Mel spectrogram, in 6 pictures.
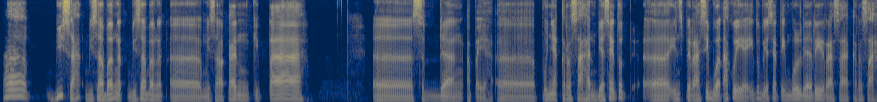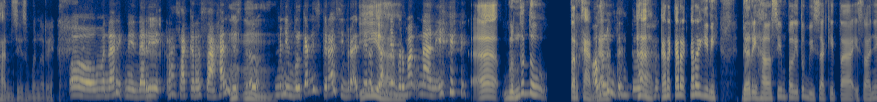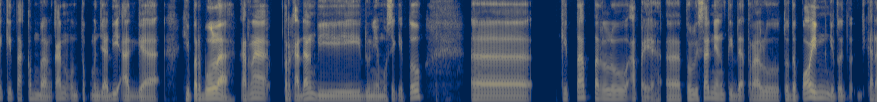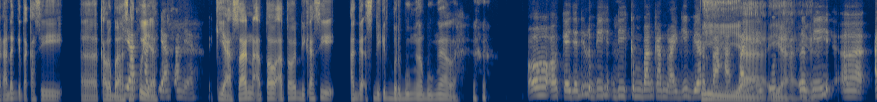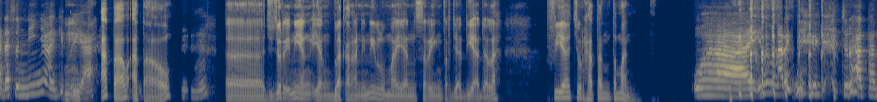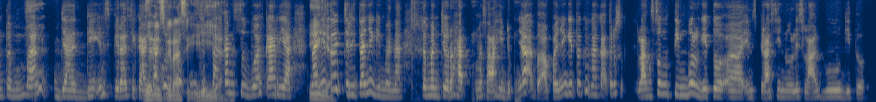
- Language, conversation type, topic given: Indonesian, podcast, Bagaimana kamu menangkap inspirasi dari pengalaman sehari-hari?
- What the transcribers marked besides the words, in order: chuckle; chuckle; tapping; in English: "to the point"; chuckle; laugh; laughing while speaking: "nih"; other background noise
